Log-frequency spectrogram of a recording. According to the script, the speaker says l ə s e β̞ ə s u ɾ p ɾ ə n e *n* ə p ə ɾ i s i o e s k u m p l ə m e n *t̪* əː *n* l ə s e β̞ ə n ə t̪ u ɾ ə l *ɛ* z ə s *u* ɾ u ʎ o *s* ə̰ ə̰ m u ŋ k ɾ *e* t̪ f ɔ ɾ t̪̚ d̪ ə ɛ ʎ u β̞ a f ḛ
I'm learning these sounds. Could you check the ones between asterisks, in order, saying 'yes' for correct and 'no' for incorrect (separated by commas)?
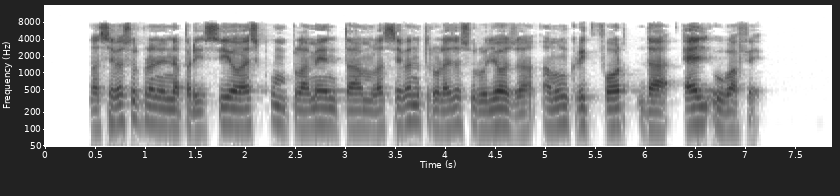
yes, yes, no, yes, yes, no, no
